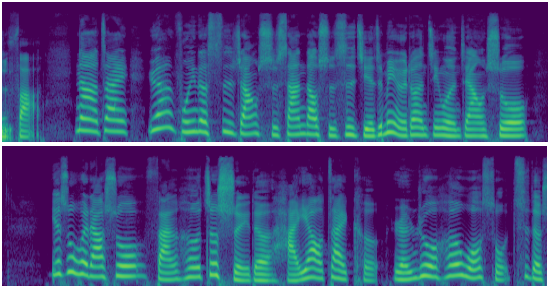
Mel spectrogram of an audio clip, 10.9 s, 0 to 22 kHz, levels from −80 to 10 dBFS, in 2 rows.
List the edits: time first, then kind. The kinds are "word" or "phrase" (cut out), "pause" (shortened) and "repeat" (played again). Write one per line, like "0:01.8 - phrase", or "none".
0:09.3 - pause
